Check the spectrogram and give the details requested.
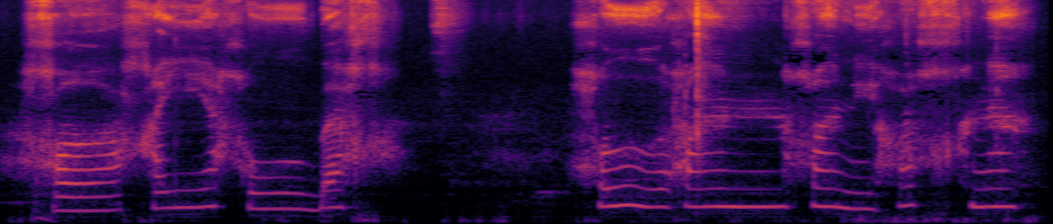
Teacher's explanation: Cara melafalkan huruf kha dikeluarkan dari tengah tenggorokan dekat dengan rongga mulut, diucapkan lembut suara tanpa mengalirnya udara.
